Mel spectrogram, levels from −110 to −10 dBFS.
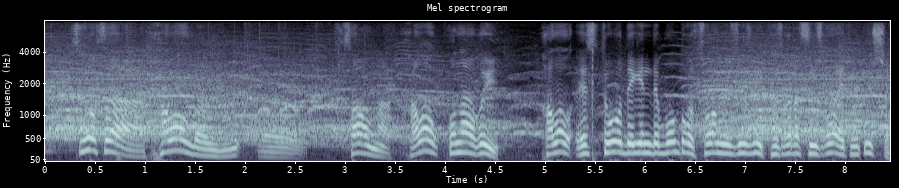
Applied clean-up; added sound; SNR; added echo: none; Crowd / Cheering; 5 dB; none.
